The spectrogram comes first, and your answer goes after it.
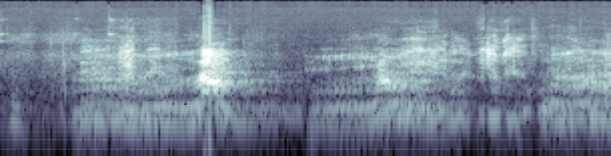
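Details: A mother dog teaching her young son to stand up for himself: rough, raspy growling in uneven bursts with a sharp bark-like peak near the start, then more gravelly snarls, indoors and close by.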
